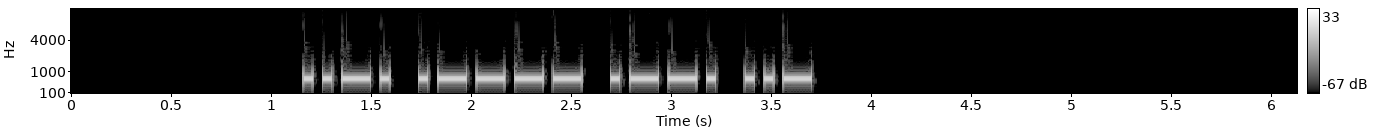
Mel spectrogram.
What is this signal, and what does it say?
Morse code, heard as a keyed tone, about 25 wpm, 700 Hz. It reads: F1PU
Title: DXCC-100 Call Signs - 4 Characters - 25wpm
